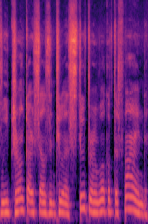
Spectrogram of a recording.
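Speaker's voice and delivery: plain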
